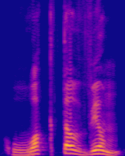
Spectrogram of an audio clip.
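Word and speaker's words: वक्तव्यम्: वक्तव्यम, आधा क है, क को आधा रखेंगे और व भी आधा है तो व को भी आधा रखेंगे बोलते समय।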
